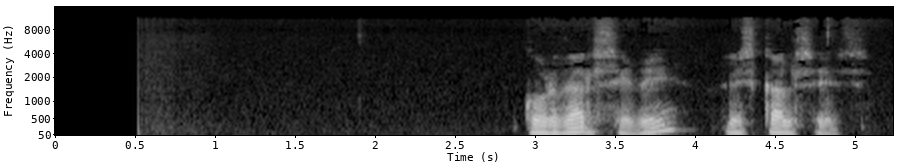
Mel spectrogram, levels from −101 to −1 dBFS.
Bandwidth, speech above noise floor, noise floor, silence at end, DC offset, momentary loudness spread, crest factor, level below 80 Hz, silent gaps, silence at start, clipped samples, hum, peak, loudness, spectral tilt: 11.5 kHz; 47 dB; -75 dBFS; 0.35 s; under 0.1%; 14 LU; 22 dB; -54 dBFS; none; 2.95 s; under 0.1%; none; -10 dBFS; -29 LUFS; -7 dB/octave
